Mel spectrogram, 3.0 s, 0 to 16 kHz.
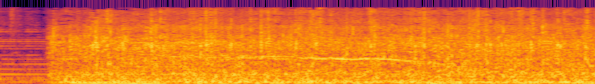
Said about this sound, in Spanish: Y este es el sonido de la pitada eh, que le hicieron a Rajoy un 12 de octubre.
